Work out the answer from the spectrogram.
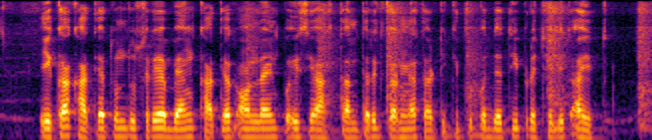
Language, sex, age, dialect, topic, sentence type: Marathi, male, 18-24, Standard Marathi, banking, question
